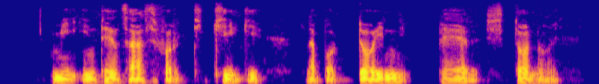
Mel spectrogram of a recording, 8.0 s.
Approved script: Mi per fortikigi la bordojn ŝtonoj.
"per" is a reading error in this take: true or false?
true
